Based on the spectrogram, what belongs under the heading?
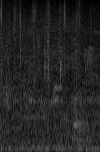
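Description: Faint bird chirps over a low background, with scattered light clicks and taps.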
